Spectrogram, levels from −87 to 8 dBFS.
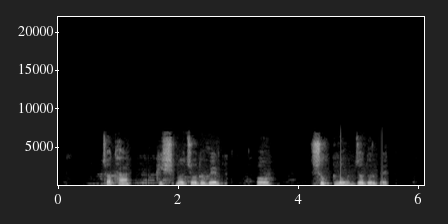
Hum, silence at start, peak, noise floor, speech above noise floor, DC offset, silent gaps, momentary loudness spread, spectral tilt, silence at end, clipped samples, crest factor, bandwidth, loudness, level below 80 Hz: none; 0.75 s; -10 dBFS; -76 dBFS; 49 dB; under 0.1%; none; 13 LU; -5 dB/octave; 0.6 s; under 0.1%; 20 dB; 7.4 kHz; -27 LUFS; -68 dBFS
